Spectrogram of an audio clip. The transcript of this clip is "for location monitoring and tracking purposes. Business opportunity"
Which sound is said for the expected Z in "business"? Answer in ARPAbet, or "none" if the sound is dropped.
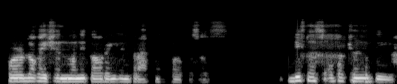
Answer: S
